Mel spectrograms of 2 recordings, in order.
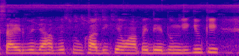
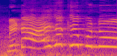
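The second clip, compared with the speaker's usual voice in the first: very high, louder calling; high coaxing call to the parrot; pet talk; 7 dB louder than usual. Real, not acted. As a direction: call the bird sweetly. Calling the bird.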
